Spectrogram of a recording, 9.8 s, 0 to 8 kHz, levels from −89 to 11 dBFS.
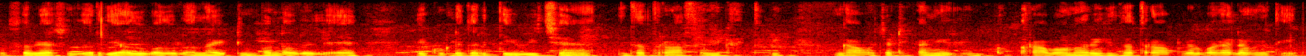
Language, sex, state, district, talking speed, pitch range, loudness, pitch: Marathi, male, Maharashtra, Aurangabad, 155 wpm, 105-110 Hz, -16 LUFS, 110 Hz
